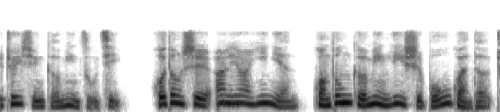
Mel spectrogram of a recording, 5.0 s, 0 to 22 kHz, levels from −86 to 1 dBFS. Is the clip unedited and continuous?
yes; 0 cuts

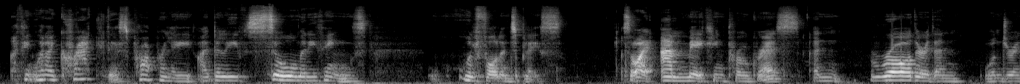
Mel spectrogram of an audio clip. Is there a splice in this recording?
yes; 1 cut; at 8.6 s

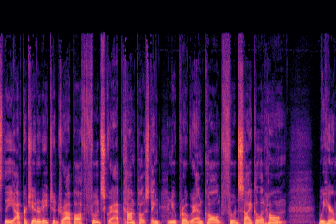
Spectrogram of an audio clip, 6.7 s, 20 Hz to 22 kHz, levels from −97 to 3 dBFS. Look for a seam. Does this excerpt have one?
yes; 3 cuts; at 1.7 s, 2.4 s, 3.4 s

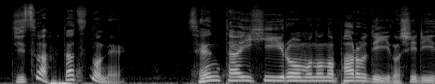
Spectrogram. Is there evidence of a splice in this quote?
no; 0 cuts

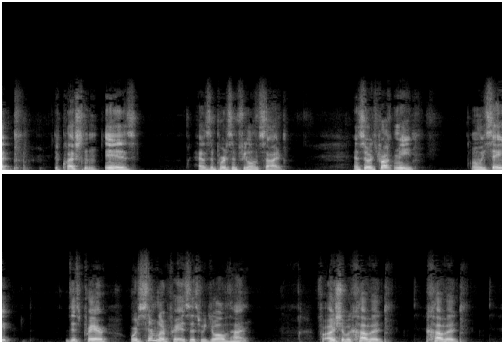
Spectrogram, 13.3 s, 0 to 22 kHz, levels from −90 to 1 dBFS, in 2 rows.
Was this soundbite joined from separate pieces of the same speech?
yes; 2 cuts; at 5.0 s, 12.3 s

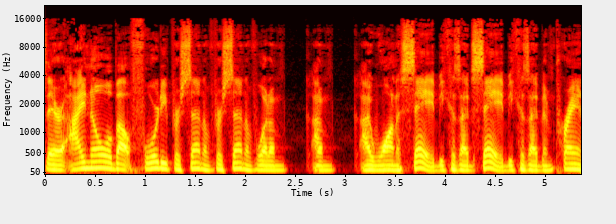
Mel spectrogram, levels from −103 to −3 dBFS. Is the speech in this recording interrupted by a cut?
yes; 3 cuts; at 1.7 s, 2.7 s, 4.3 s

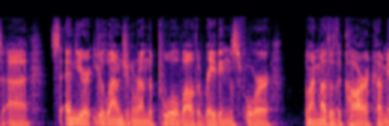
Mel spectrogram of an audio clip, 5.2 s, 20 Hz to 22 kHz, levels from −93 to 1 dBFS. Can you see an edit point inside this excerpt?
no; 0 cuts

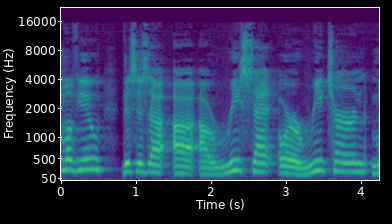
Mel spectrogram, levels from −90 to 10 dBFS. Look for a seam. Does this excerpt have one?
no; 0 cuts

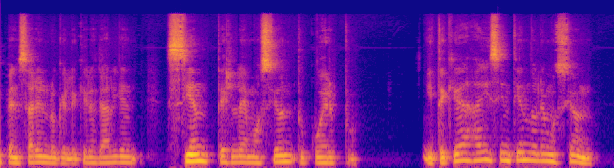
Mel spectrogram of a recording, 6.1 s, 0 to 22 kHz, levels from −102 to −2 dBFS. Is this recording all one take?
no; 2 cuts; at 1.0 s, 3.0 s

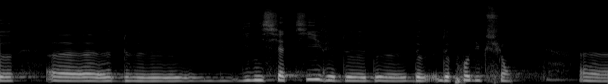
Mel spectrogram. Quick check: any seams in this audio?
no; 0 cuts

